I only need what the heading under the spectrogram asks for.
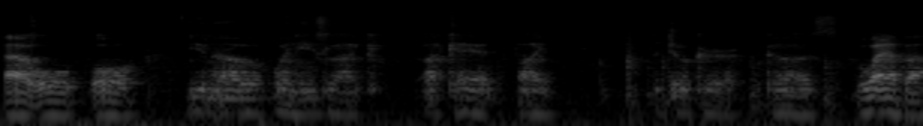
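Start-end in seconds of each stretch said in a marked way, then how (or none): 2.8-6.1 stiff, try-hard, deep gruff put-on voice.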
